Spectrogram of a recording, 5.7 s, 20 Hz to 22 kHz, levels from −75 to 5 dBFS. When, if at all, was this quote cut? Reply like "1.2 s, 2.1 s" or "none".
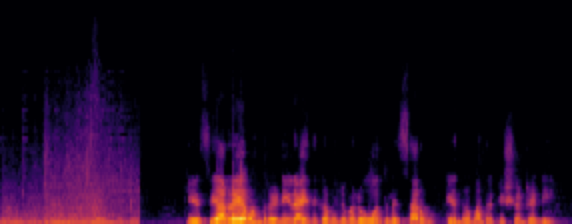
1.3 s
